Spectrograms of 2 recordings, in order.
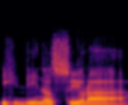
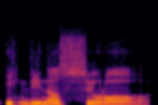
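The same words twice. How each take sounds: First: The r sound is light and thin. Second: The r sound is heavy and thick. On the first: The speaker calls it wrong. "Jangan ihdinas sira, ra salah" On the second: The speaker calls it right. "ra tu kena tebal"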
